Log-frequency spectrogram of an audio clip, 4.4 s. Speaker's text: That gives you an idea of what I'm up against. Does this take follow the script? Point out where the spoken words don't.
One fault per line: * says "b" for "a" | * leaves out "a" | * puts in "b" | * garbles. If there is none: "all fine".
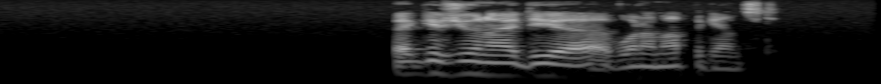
all fine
